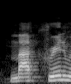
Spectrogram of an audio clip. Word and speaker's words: Makrin: Granted, it's pronounced Makrin, which sounds like multiple horns, but spelled without the yud, with it more Mikran or something Mikaren, which is simply one horn.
